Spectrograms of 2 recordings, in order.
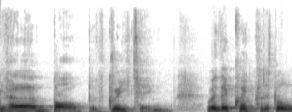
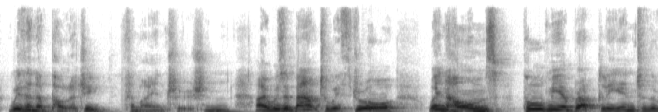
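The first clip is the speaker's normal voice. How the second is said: measured storyteller reading; story narration; 3 semitones higher than usual. A narrator's reading. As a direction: tell it like a classic mystery read aloud.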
